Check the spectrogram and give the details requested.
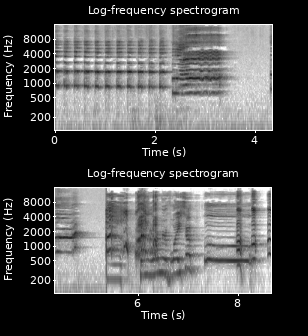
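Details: Amazon parrot laughing like a human: a rapid run of about a dozen evenly spaced 'ha' pulses, then a long hoarse cackle, a pause, and several loud, strained, squawking laugh phrases.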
